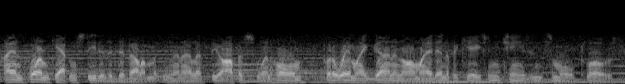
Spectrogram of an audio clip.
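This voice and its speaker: Actor playing a police sergeant, man, very low voice, fast clipped delivery, matter-of-fact, deadpan, vintage radio drama. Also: close to an everyday voice. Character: terse, matter-of-fact male police sergeant narrating his case. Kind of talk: 1950s radio drama acting, clipped narration. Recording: muffled, tinny old 1950s radio recording with music.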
